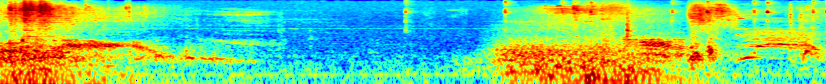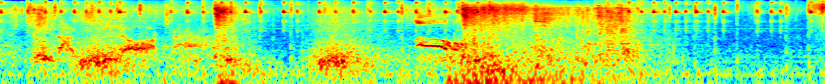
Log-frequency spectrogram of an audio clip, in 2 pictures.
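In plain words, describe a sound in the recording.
Video game sound effects whoosh, chime and crash.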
